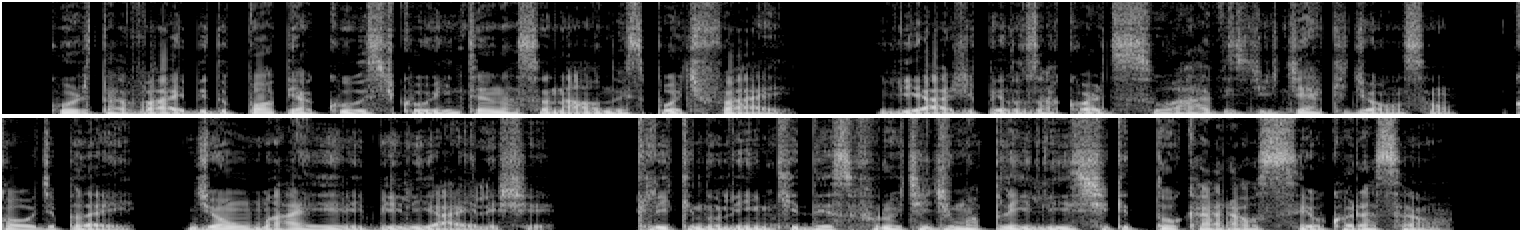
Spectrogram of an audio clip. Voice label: Portuguese Brazilian promos

